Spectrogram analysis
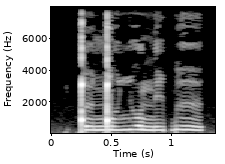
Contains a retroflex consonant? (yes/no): no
